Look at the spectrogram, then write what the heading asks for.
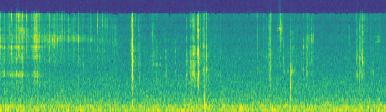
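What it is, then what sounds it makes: Bar soap being shaved. A metal box-cutter blade shaves the green glitter coating off a solid translucent orange bar of soap held in the hand. Quiet, bright scraping and crinkling carries on throughout, broken by a few sharp, crisp snaps that die away instantly, over a steady low hum.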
